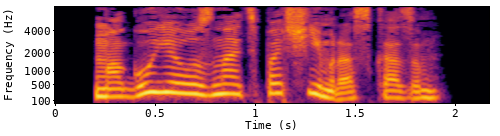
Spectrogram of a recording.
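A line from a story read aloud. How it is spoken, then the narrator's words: Plain question. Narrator (Russian): спросил он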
